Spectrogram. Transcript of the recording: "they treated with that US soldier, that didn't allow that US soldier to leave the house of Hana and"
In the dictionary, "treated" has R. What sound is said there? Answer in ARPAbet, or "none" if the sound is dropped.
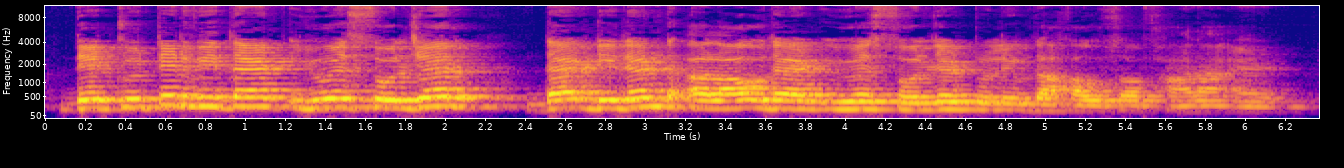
W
